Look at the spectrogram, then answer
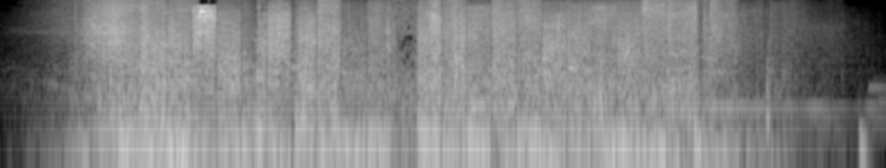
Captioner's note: explosions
